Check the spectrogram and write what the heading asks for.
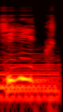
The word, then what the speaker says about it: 千栗: ちくりと書いて、ちりくと読む。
